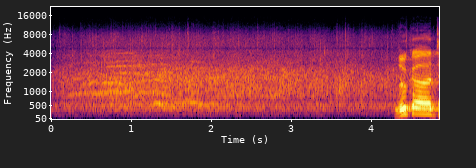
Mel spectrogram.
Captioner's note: audience applauding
